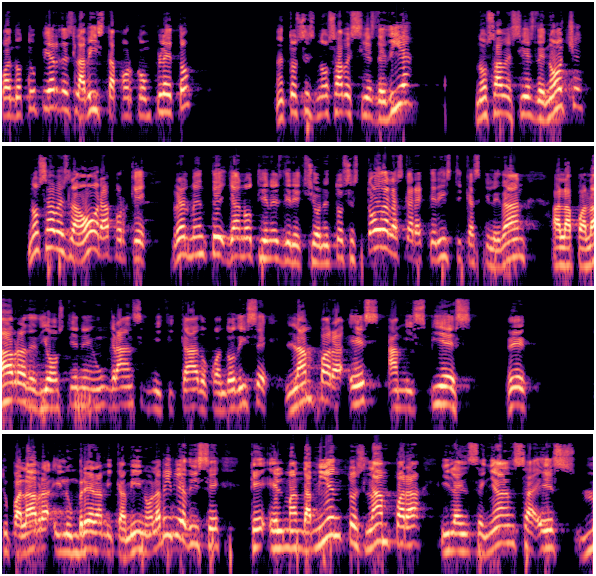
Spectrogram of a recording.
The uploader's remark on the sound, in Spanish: Grabada el día 19 de Agosto del 2018 en la Iglesia Bautista el Cristo.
